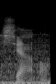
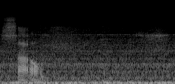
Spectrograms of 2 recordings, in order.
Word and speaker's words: Settle: Seattle, what was I on? Settle.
